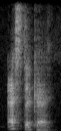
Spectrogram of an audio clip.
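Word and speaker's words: Estoque: Okay, there's the Lamborghini Estaque. Correct pronunciation as well.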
